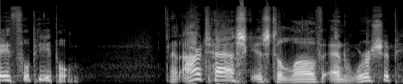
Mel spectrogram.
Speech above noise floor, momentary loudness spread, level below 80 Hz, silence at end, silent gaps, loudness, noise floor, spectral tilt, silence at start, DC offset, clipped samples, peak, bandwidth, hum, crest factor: 42 dB; 11 LU; -56 dBFS; 0.05 s; none; -12 LUFS; -55 dBFS; -4 dB/octave; 0 s; under 0.1%; 0.6%; 0 dBFS; over 20 kHz; none; 14 dB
